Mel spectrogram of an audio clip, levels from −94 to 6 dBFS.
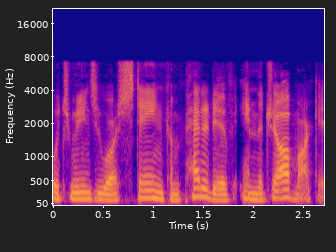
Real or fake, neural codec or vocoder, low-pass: fake; codec, 16 kHz in and 24 kHz out, 1.1 kbps, FireRedTTS-2 codec; 7.2 kHz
